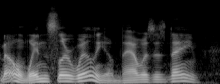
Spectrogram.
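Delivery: put-on southern US accent. Retelling a man correcting a woman about his name, in a southern accent. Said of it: "You have a you have a southern accent too".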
